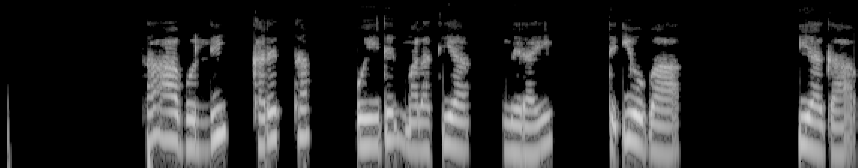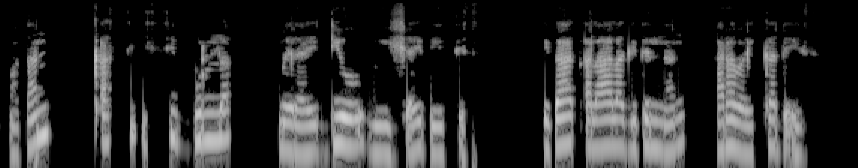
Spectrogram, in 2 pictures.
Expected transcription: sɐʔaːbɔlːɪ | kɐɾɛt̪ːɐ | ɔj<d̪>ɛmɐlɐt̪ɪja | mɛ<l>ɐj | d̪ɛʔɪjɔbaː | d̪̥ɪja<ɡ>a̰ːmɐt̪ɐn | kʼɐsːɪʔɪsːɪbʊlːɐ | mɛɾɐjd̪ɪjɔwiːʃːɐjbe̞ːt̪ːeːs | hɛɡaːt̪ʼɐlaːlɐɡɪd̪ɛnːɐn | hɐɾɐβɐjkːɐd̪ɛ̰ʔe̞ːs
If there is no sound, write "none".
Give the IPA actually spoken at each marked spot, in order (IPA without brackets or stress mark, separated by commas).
d̪, ɾ, ɡ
